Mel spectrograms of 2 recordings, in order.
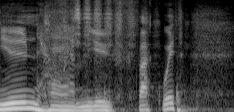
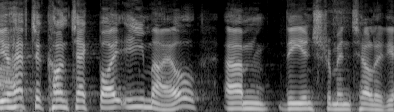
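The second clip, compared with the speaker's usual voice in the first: ordinary talk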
